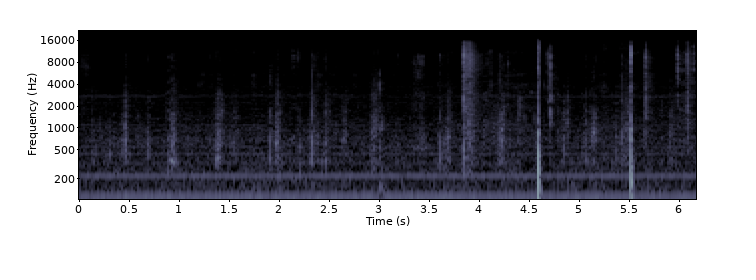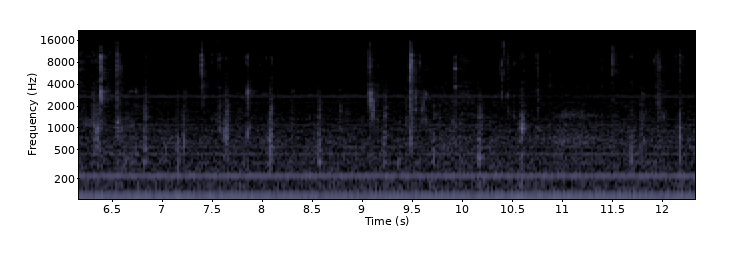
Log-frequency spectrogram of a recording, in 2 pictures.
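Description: A person biting and chewing blistered green chili peppers (tiger-skin peppers), with scattered small wet clicks and a few sharper pops about four to six seconds in.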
